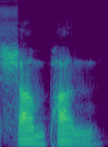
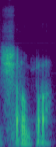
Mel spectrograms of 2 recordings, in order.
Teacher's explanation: we just drop the final uh n syllable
